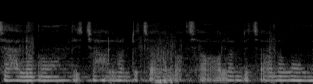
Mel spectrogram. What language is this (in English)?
Telugu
